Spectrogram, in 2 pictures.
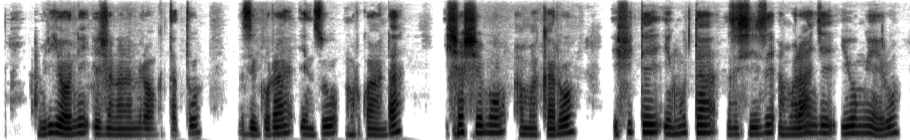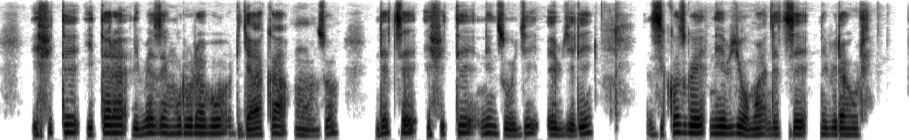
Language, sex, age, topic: Kinyarwanda, male, 18-24, finance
